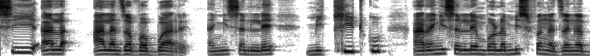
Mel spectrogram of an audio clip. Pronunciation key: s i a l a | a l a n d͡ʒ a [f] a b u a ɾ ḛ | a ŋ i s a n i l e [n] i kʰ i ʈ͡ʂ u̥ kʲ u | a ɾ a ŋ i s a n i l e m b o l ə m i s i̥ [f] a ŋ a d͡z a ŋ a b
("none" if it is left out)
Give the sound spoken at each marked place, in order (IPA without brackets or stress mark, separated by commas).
v, m, f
